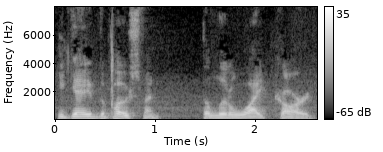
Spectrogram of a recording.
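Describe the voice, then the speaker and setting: A man reading a picture book aloud to children, expressively, with deliberate phrasing and stressed story beats. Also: fairly low pitch, expressive, mellow, breathy edge.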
